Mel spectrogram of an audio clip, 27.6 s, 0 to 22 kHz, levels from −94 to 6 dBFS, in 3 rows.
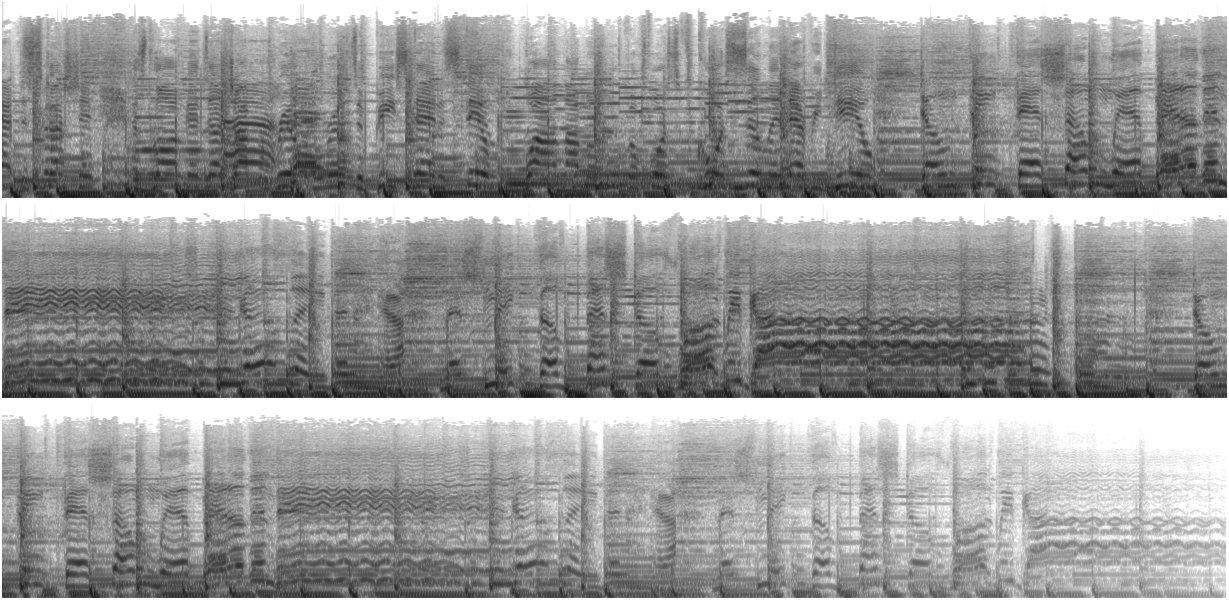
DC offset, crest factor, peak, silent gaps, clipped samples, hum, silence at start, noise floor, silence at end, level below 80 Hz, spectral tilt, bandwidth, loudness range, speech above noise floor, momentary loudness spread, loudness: under 0.1%; 12 dB; 0 dBFS; none; under 0.1%; none; 0 s; -51 dBFS; 1.7 s; -18 dBFS; -5 dB/octave; 15 kHz; 12 LU; 41 dB; 12 LU; -12 LUFS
